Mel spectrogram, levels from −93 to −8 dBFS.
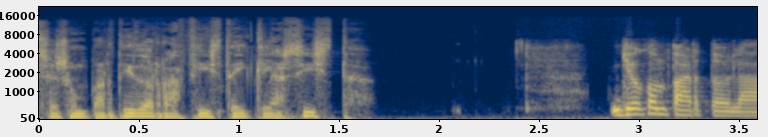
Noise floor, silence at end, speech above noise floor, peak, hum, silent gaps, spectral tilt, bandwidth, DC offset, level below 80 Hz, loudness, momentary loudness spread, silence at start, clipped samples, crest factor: -56 dBFS; 0 s; 33 dB; -6 dBFS; none; none; -5 dB/octave; 15 kHz; under 0.1%; -44 dBFS; -23 LUFS; 19 LU; 0 s; under 0.1%; 18 dB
